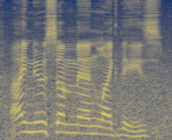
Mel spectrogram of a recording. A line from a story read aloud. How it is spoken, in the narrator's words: Ignorance said with a sad chuckle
